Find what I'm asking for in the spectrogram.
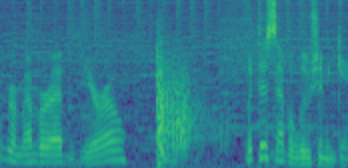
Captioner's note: gunshot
